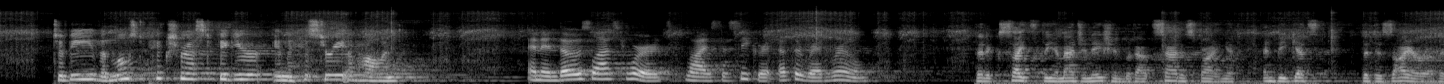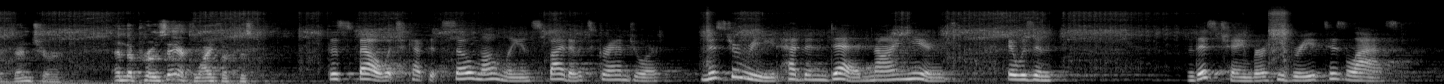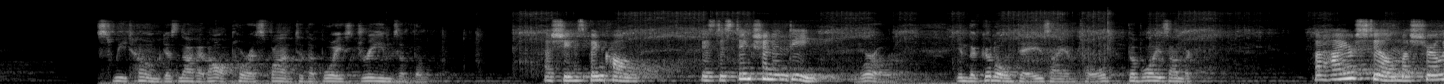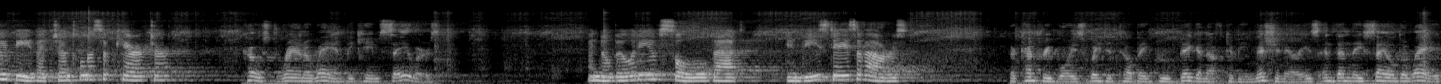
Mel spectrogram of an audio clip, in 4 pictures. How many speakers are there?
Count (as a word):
three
